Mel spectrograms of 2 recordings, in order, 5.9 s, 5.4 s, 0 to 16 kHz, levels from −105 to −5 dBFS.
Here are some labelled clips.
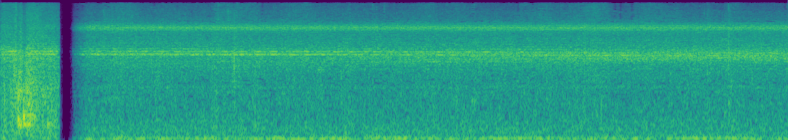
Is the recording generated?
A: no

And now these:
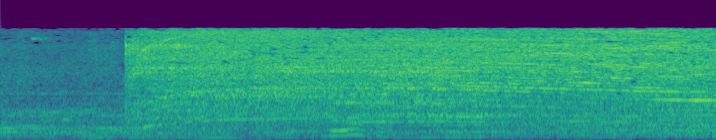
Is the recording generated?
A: no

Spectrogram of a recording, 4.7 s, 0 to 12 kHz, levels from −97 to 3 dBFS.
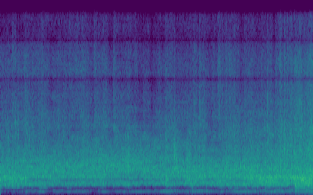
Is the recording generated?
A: yes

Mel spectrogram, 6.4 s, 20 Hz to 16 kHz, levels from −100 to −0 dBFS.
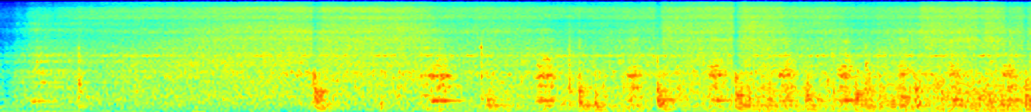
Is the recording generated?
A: yes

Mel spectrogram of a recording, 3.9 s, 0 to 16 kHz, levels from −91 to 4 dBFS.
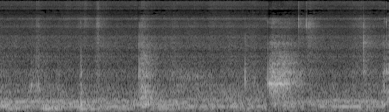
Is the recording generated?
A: yes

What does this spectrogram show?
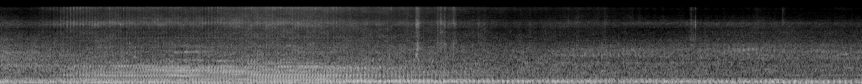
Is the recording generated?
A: yes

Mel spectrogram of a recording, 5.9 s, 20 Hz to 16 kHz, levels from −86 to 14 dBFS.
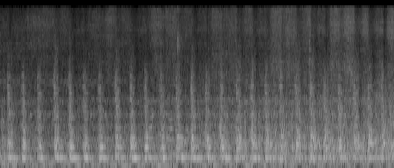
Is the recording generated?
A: no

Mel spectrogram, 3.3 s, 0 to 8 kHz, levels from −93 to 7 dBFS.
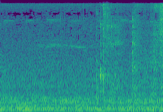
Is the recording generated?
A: no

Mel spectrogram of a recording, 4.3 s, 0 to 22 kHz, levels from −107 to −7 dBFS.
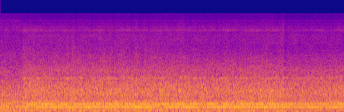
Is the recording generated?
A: yes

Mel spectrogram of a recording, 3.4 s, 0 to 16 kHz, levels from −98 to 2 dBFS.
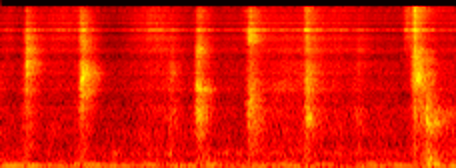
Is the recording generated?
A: yes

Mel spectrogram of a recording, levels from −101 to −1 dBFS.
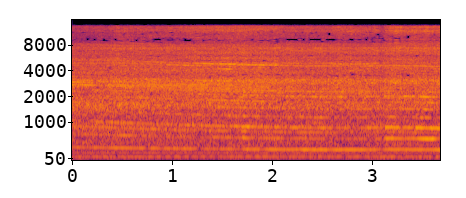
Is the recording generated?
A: no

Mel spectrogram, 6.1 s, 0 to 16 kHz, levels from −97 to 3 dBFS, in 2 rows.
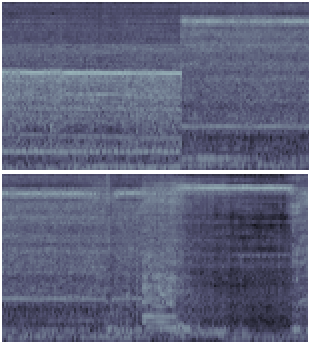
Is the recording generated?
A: yes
